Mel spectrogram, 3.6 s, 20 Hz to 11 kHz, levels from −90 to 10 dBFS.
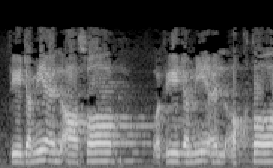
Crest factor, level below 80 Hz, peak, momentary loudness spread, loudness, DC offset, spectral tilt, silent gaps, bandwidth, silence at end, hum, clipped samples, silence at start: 12 dB; -50 dBFS; 0 dBFS; 11 LU; -13 LUFS; under 0.1%; -6.5 dB/octave; none; 6.4 kHz; 0 s; none; under 0.1%; 0.15 s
